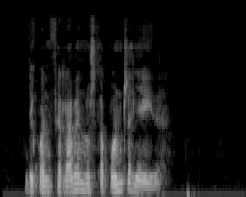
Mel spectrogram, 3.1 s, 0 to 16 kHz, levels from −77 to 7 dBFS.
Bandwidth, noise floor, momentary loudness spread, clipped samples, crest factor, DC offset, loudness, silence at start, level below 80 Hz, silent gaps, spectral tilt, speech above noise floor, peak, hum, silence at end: 11.5 kHz; -61 dBFS; 11 LU; under 0.1%; 18 dB; under 0.1%; -26 LUFS; 0.3 s; -52 dBFS; none; -6.5 dB/octave; 36 dB; -8 dBFS; none; 0.7 s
